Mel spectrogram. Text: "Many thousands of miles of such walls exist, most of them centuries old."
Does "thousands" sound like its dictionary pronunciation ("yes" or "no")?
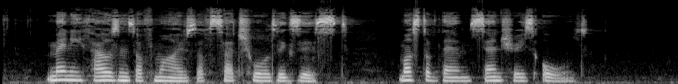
yes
